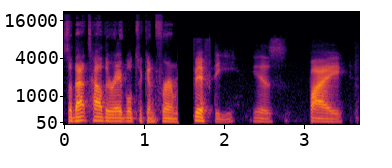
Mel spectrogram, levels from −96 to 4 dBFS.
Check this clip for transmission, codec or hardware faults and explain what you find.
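Two faults turn up in this speech clip: packet loss patched by error correction, twice, and a likely change of input device partway through.

Lost packet rebuilt from error correction, 0.59 to 0.73 s (just after "that's how") and again 1.73 to 1.79 s. Packets went missing, but each following packet carried a low-bitrate backup copy, which the decoder played in their place. About 80 ms is rebuilt in the first stretch and 40 ms in the second, which fits runs of four and two 20 ms packets. There is no dropout, but those moments sound coarser and grainier than the surrounding speech.

Input switched to a poorer device, from 1.43 s to the end, likely caused by the system moving to another microphone or a headset call profile. A short silence of about 200 ms marks the switch. Afterwards nothing is present above 8 kHz, so the speech turns duller and narrower. A faint new background noise appears, far below the speech at around 55 dB down, while the overall level stays about the same.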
